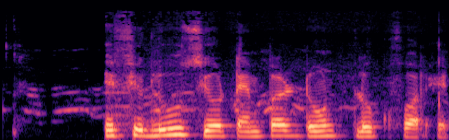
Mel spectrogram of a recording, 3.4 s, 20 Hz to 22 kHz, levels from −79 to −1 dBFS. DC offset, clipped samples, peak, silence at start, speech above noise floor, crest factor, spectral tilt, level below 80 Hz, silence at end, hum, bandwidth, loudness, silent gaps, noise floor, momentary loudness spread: under 0.1%; under 0.1%; -2 dBFS; 0.5 s; 26 dB; 12 dB; -6.5 dB/octave; -50 dBFS; 0 s; none; 15.5 kHz; -14 LUFS; none; -40 dBFS; 6 LU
